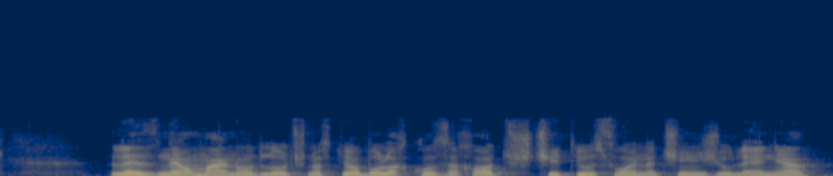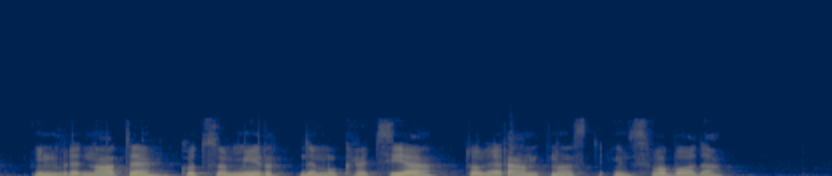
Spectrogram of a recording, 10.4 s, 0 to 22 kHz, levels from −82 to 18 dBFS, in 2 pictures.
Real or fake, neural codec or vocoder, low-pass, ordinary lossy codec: real; none; 7.2 kHz; AAC, 48 kbps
